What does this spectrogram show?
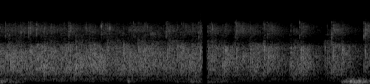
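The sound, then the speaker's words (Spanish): An audience applauds steadily, a dense wash of many hands clapping at an even, fairly loud level, with a brief break near the middle before the clapping carries on. “Tienen un aplauso, Señor amado hermano.”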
